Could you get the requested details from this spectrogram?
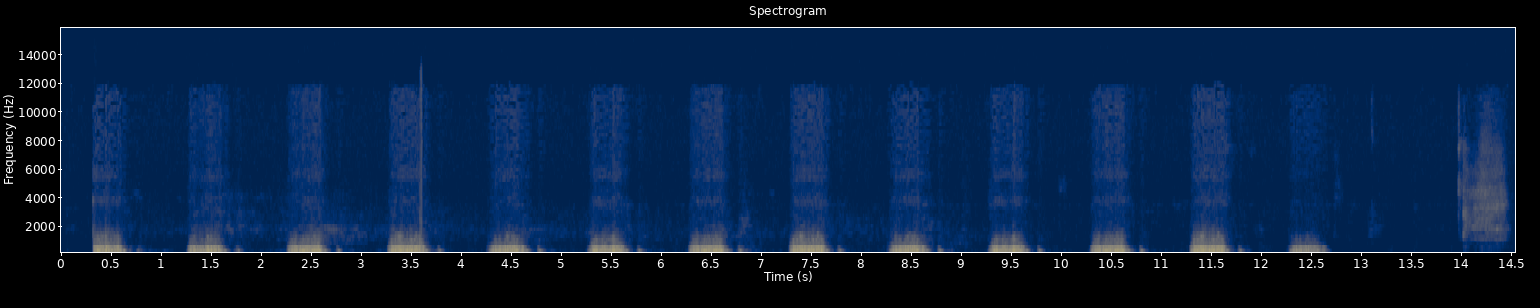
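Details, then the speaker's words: Mitral regurgitation with a third heart sound, regular beats near 60/min: long blowing systolic murmur followed closely by a short low-frequency thud right after the murmur; teaching recording. "from this moment on you will have might registration and the third sound please appreciate the low frequency sound immediately after the murmur close your eye and concentrate on that"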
